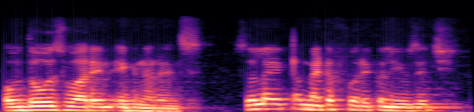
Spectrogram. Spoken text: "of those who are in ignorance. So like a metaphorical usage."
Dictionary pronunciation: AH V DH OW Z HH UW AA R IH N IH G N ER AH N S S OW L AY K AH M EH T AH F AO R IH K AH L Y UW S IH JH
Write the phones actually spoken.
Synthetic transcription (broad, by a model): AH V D OW Z HH UW AA R IH N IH G N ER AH N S S OW L AY K AH M EH T AH F AO R IH K AH L Y UW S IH JH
